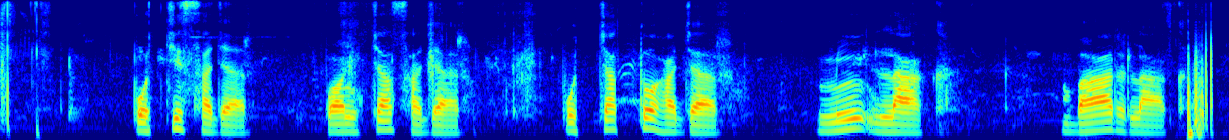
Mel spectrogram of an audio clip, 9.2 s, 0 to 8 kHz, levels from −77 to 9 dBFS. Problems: none marked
